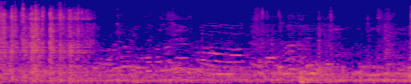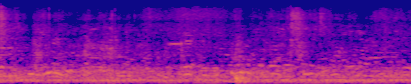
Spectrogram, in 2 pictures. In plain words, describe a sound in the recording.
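A shopping cart rattles as it rolls across a hard floor.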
